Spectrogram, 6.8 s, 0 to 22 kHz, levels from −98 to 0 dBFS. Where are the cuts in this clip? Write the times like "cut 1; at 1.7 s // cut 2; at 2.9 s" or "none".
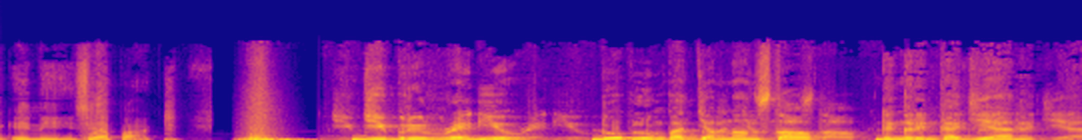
cut 1; at 1.4 s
